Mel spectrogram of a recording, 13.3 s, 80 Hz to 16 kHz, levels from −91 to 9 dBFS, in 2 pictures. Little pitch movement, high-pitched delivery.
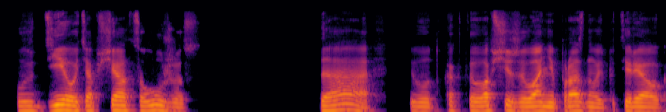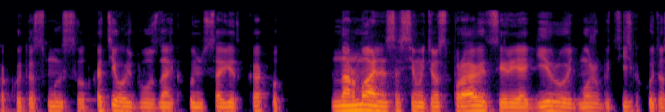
No: narrow, 2.2 semitones; low, 110 Hz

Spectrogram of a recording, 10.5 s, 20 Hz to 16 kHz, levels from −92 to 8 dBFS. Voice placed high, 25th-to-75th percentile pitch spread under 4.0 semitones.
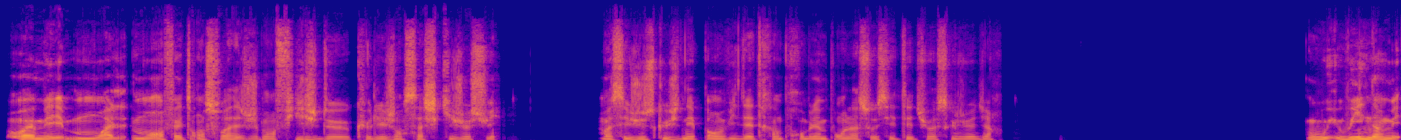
No: low, 120 Hz; average, 2.8 semitones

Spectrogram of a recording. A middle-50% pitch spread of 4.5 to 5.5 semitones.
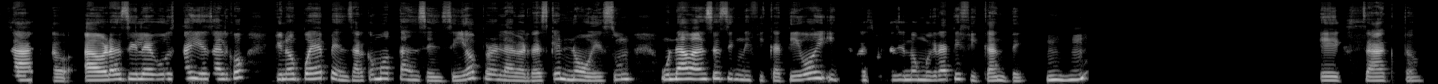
Yes: average, 5.0 semitones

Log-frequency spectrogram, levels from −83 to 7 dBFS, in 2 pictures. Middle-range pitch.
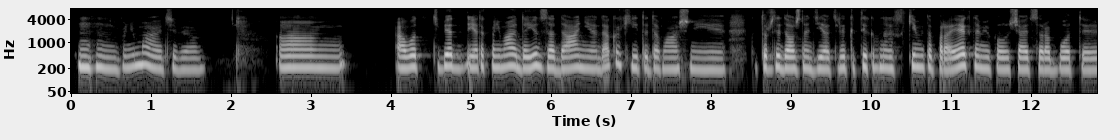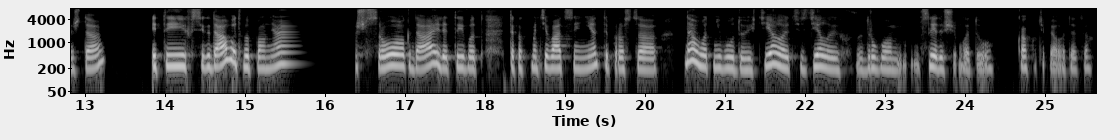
No: high, 210 Hz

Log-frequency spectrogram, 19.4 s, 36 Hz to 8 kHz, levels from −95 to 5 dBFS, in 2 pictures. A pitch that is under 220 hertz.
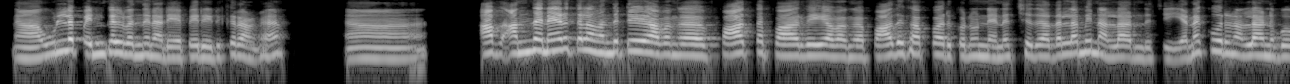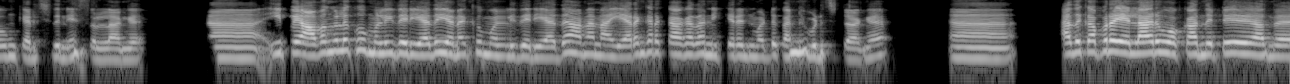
No: high, 240 Hz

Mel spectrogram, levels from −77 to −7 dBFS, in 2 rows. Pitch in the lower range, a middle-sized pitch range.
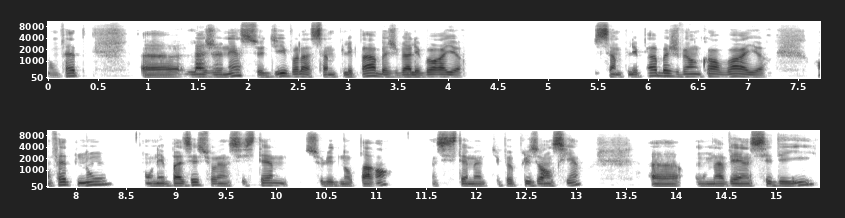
Yes: low, 120 Hz; average, 3.5 semitones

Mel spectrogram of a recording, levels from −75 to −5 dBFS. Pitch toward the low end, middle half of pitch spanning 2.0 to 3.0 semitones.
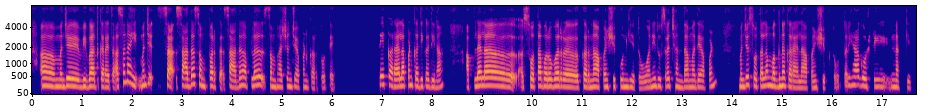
No: high, 200 Hz; narrow, 2.5 semitones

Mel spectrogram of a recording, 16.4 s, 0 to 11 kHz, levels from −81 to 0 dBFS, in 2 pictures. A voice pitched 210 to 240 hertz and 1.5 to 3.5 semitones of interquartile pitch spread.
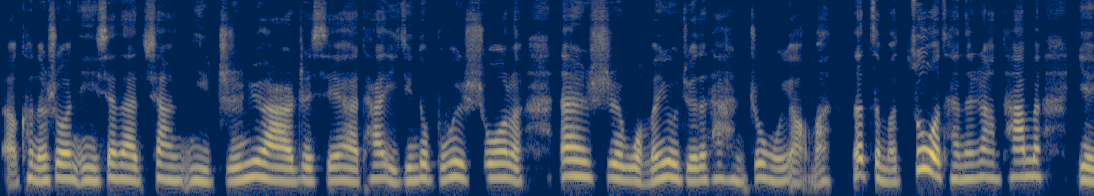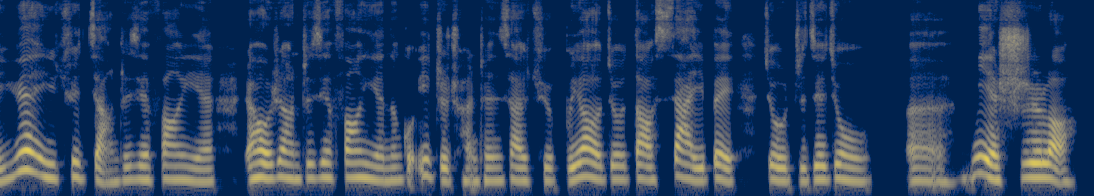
No: high, 190 Hz; average, 3.0 semitones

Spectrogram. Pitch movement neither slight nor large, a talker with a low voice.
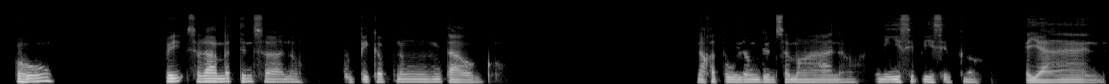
No: narrow, 2.1 semitones; low, 115 Hz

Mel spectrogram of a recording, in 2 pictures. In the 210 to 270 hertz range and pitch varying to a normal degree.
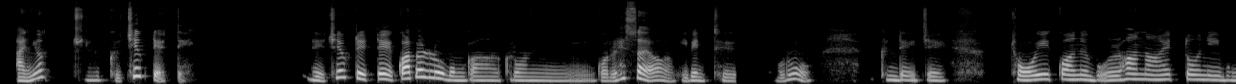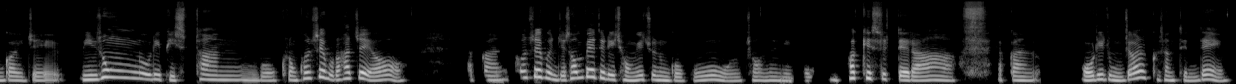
No: high, 200 Hz; average, 4.4 semitones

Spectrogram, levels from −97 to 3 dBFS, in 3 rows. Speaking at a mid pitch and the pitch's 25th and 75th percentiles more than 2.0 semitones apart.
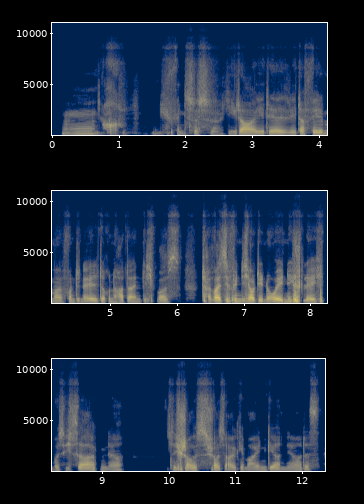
No: medium, 145 Hz; narrow, 1.7 semitones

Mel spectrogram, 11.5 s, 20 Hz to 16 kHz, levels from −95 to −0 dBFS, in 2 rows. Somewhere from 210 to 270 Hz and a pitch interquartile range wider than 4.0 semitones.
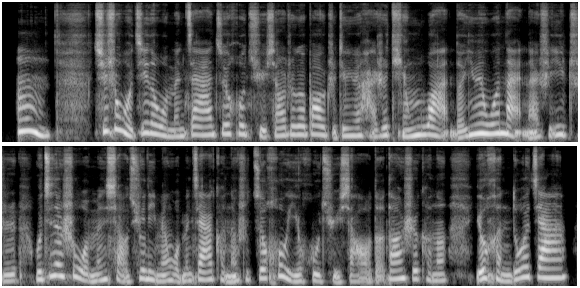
Yes: high, 215 Hz; average, 4.6 semitones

